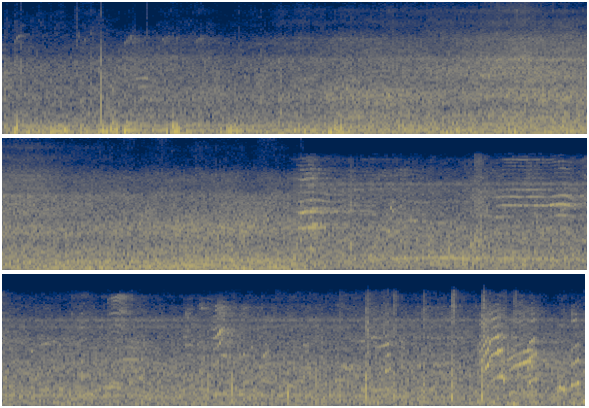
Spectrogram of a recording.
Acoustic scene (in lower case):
residential area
